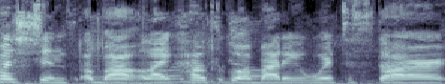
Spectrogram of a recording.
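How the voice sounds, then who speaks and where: Noticeable background noise sits behind a woman speaking with a Jamaican accent. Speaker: parent vlogger. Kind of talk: casual vlog talk. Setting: in a car. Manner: halting, with many fillers.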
